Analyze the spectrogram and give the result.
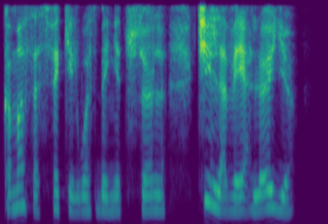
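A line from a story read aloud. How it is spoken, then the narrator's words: Sudden angry question. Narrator (French): avait-il soudainement questionné d'un ton rageur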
